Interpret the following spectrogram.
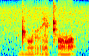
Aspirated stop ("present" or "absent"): present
